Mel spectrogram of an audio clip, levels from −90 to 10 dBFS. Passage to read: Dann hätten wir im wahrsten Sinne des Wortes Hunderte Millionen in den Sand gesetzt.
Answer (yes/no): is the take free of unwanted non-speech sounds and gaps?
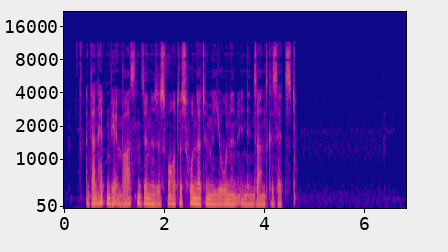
yes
